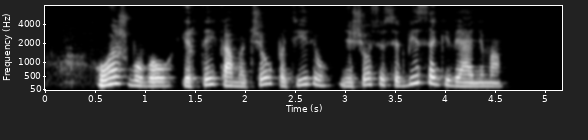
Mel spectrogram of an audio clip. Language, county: Lithuanian, Klaipėda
